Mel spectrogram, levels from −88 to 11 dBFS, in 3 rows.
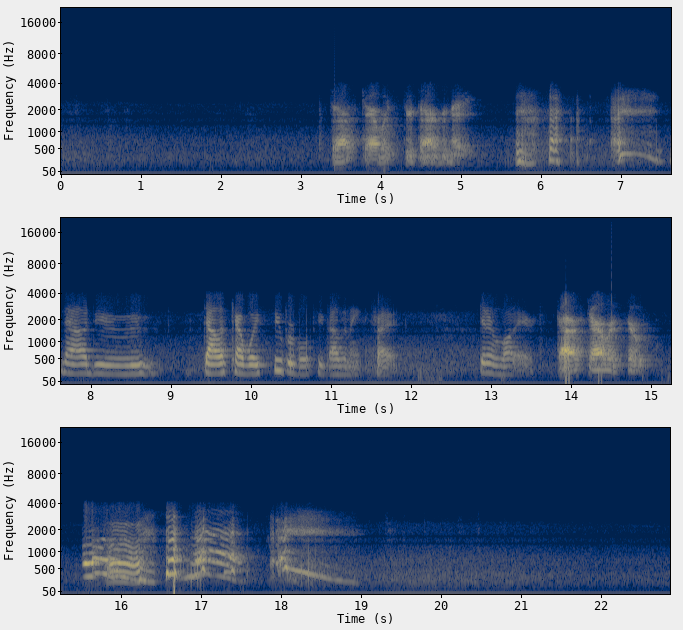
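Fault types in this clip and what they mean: Block of digital silence: A run of samples drops to silence, then the sound resumes. Neither edge has a fade. The likely cause is an output buffer that was not filled in time. Both gaps here are tiny. The first lasts 2.18 ms at 3.41 s. The second lasts 0.73 ms at 14.50 s, which fits a 32-sample block. Each is heard as a tick or dip, not a hole, because each gap is under about 15 ms.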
